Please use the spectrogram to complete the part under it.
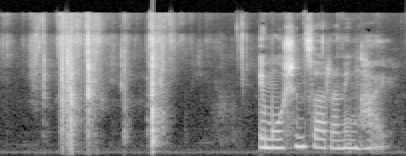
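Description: A card slaps softly on a table.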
